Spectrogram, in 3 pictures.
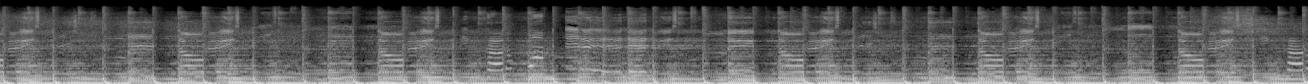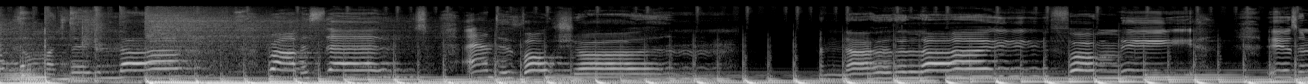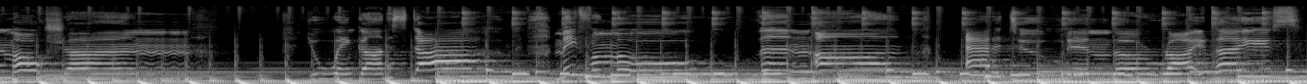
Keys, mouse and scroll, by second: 0.2 scroll down 1, 0.4 g, 2.8 g, 4.0-7.2 drag, 23.1 scroll up 2, 23.7-24.2 scroll down 2, 24.6-25.2 scroll up 2, 25.2 click, 25.8 scroll down 1, 26.5 scroll down 1, 26.6-27.3 middle drag, 27.3-27.7 scroll up 3, 27.7-29.6 shift+middle drag, 29.6-30.0 scroll up 1, 30.0-30.8 shift+middle drag, 30.8 Tab, 31.6 shift+right click, 32.0 Tab, 32.5 shift+a, 34.4 scroll down 2, 35.1-35.5 scroll up 4, 35.5 scroll down 1, 35.5-36.0 middle drag, 36.0 Tab, 36.2-36.6 scroll up 2, 36.6 a, 37.0-38.4 shift+middle drag, 38.4 /, 38.8-39.2 scroll down 3.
